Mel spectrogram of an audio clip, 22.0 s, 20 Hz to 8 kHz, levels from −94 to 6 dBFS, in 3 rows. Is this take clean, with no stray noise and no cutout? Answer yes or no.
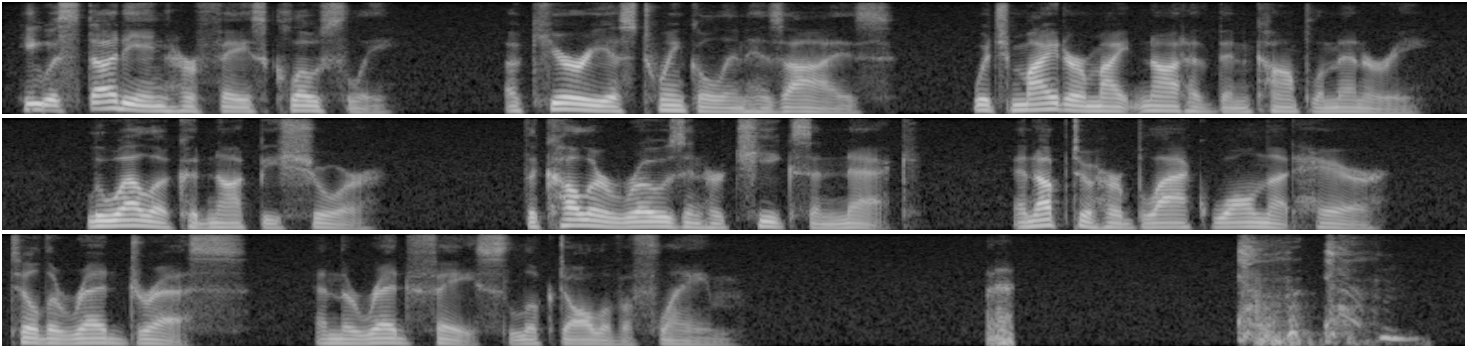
no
